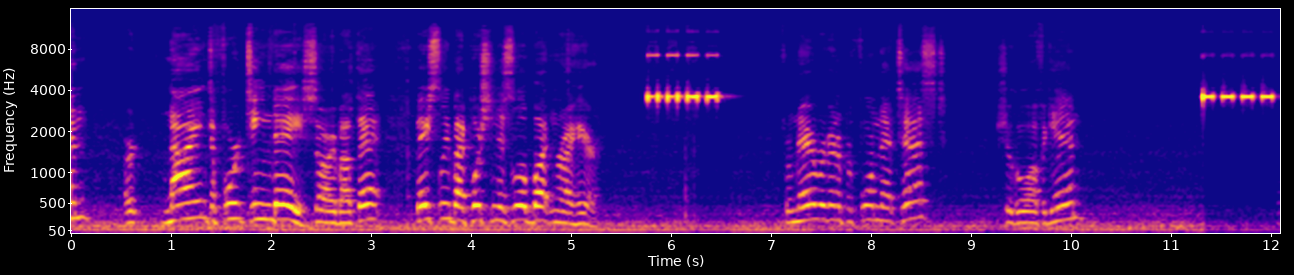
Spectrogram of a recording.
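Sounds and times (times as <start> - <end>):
detector alarm rapid high beeps: 5.8 - 6.7, 11.3 - 12.0.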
